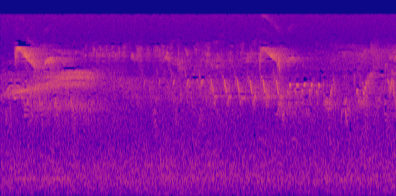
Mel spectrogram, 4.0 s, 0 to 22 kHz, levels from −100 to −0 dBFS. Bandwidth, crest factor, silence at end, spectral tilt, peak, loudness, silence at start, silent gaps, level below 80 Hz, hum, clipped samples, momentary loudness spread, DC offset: 16 kHz; 20 dB; 0 s; 2 dB/octave; -22 dBFS; -39 LUFS; 0 s; none; -78 dBFS; none; under 0.1%; 12 LU; under 0.1%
